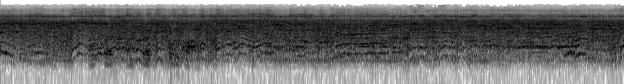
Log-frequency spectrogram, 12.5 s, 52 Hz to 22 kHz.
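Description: Several 1/8-scale nitro RC buggies racing together, their small glow engines buzzing and rising and falling in pitch as they accelerate and brake, in a dense, overlapping drone.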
